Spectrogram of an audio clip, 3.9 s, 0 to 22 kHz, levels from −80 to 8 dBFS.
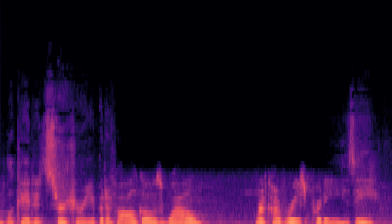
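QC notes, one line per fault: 0.86–3.59 s, digital radio blending to analogue: the receiver lost its digital stream and cross-faded over roughly 390 ms to the station's AM broadcast, then blended back. During the analogue stretch the narrower AM bandwidth dulls the top end, and a steady hiss sits about 35 dB below the signal. On a spectrogram the upper band thins out with a faint noise floor beneath. The waveform keeps the same level throughout.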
